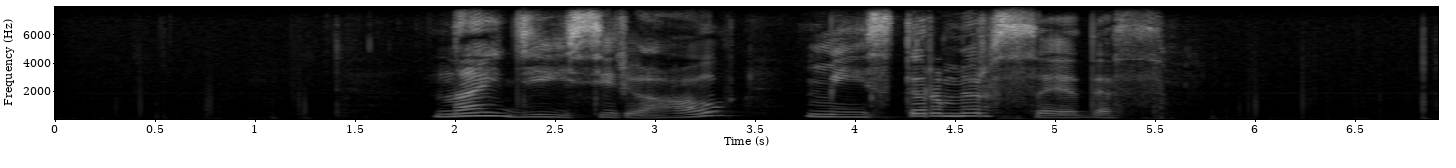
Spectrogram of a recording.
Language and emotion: Russian, positive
